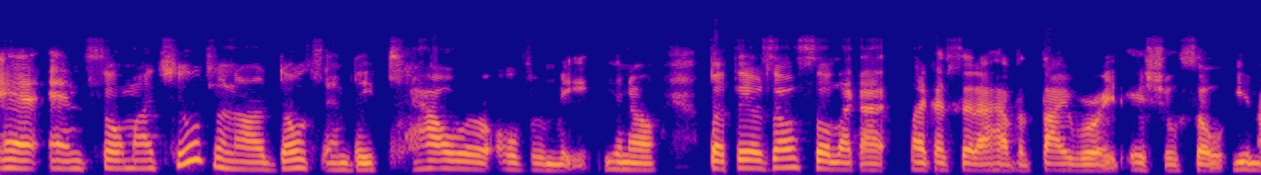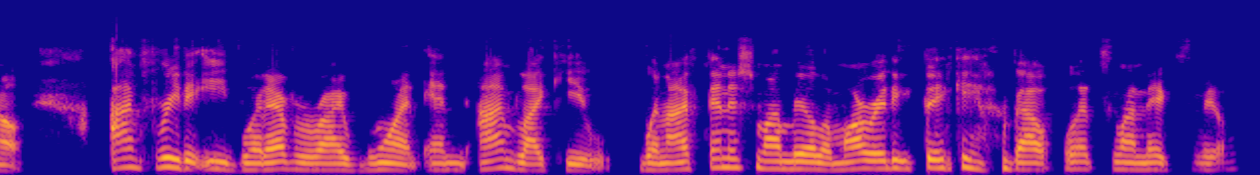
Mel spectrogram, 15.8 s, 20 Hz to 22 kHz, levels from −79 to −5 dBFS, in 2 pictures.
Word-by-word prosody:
a 185 -2 +5
and 175 -1 0
so 180 -2 0
my 180 0 -2
children 260 - 0
are 160 -1 +1
adults 180 +5 -1
and 150 -1 -4
they 150 0 0 0.2
tower 175 -3 +1
over 150 -2 -5
me, 135 -1 -4
you 165 -1 -3
know, 145 -2 +1 0.3
but, 175 -2 +3
there's 190 0 +2
also, 200 -3 +2
like, 155 -1 0
I 145 - +1
like 155 -1 +1
I 155 - +3
said, 150 -1 0
I 140 - +4
have 135 -2 -1
a 130 - -7
thyroid 140 -2 +1
issue, 135 -3 -3
so, 140 - 0
you 320 -1 0
know, - - 0 0.5
I'm 205 0 +3
free 200 +1 +2
to 175 - +3
eat 160 -3 -2
whatever 150 0 +3
I 145 0 +3
want, 140 +1 0
and 145 0 -3
I'm, 175 +3 +2
like, 140 -3 +1
you. 130 -3 -3 0.2
When 150 0 0
I 155 +2 +5
finish 200 +3 -1
my 170 -2 +3
meal, 165 -2 +3
I'm 145 +2 -1
already 175 0 +3
thinking 185 -3 +1
about 155 -4 +2
what's 165 -1 -4
my 160 -1 0
next 150 0 -3
meal. 145 +3 -7
160 Hz, 205 wpm, -23 LUFS, 145-180 Hz, 0.5 s, a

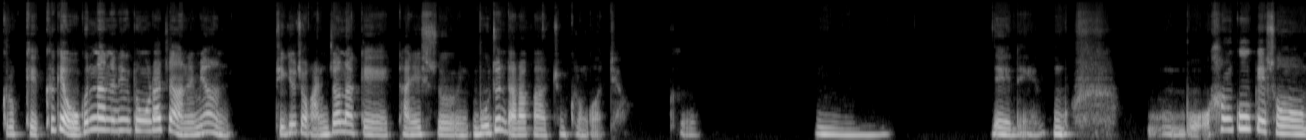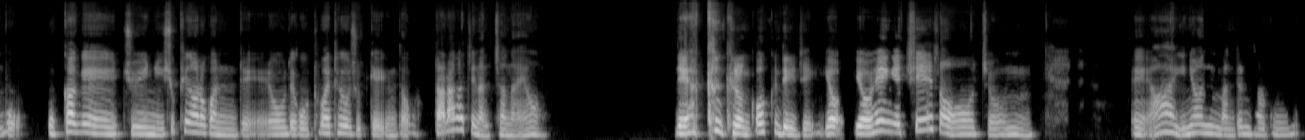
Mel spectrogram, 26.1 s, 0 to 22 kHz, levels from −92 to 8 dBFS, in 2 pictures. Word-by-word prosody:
그렇게 195 -1 -5
크게 315 - +2
어긋나는 295 - +3
행동을 300 -1 0
하지 320 0 +2
않으면 190 +1 -2 0.4
비교적 220 +2 -3
안전하게 185 -4 -2
다닐 185 -1 -3
수 175 -4 -5
있 - - -2
모든 220 +10 +1
나라가 175 -3 -1
좀 185 +1 -9
그런 160 -3 -11
것 - - -10
같아요. - - -23 0.5
그 175 -1 -17 1.2
음. 170 -1 -5 1.0
네네. 180 0 -3
뭐, 195 -1 -1 0.8
뭐 - - -8
한국에서 295 - +2
뭐 180 +3 -4 0.2
옷가게 210 -2 +3
주인이 195 -3 0
쇼핑하러 245 +1 +1
갔는데 175 -3 -3
어 185 0 +1
"내가 180 -2 0
오토바이 215 +6 0
태워 215 -2 +1
줄게." 180 0 -4
이런다고 170 +6 -5
따라가진 325 - +2
않잖아요. 165 +2 -3 1.3
네. 210 -2 +8
약간 235 +5 +4
그런 210 -5 +6
거? 245 +5 +5
근데 205 -7 +4
이제 170 +1 -3
여 210 0 +8
여행에 235 +4 +5
취해서 225 - +1
좀 180 -2 -4 1.0
예, 185 -3 -1
아 250 +5 +1
인연 215 +2 0
만든다고 175 0 -5
195 Hz, 260 characters per minute, -22 LUFS, 175-235 Hz, 1.3 s, 네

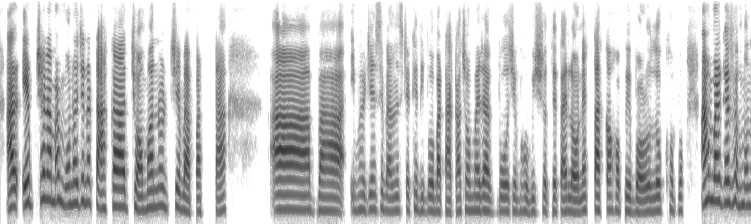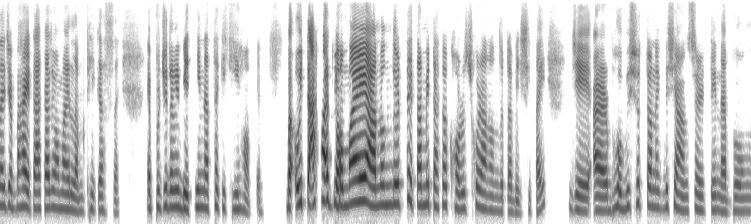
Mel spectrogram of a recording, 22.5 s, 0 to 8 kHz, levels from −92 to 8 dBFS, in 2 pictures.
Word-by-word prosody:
আর - - +9 0.2
এছাড়া 315 +5 +2
আমার 310 +2 -1
মনে 260 +1 -3
হয় 280 - -1
যেন 295 -1 -1 0.2
টাকা 215 +4 +1 0.3
জমানোর 225 +5 -1
যে 240 - -2
ব্যাপারটা, 170 -1 -4 0.9
আ - - +8 0.6
বা 190 - 0 0.4
এমার্জেন্সি 200 +2 -10
ব্যালেন্স 180 +1 -7
রেখে 205 +2 -10
দিবো 185 0 -8
বা - - +2
টাকা 165 +1 -5
জমায় 185 -1 -6
রাখবো। 180 0 -5
যে 180 - -9
ভবিষ্যতে 175 +2 -8
তাইলে 170 0 -2
অনেক 185 +3 -6
টাকা 190 0 0
হবে, 185 0 -6
বড়লোক 170 +3 -3
হব। 190 -3 -12 0.4
আমার 310 -1 +4
কাছে 290 +1 +1
মনে 245 +1 -5
হয় 250 0 -4
যে 240 - -2
ভাই 235 0 +3
টাকা 215 +1 -2
জমাইলাম, 205 -5 -5
ঠিক 205 -2 -13
আছে। 160 -2 -19 0.5
এরপর 215 +2 -6
যদি 245 -1 -3
আমি 230 - -1
বেঁচেই 210 +3 -1
না 215 - -1
থাকি 220 -2 -8
কি 200 - -11
হবে? - - -12 0.4
বা 225 - +5
ওই 265 - +5
টাকা 320 - +7
জমায়ে 275 +5 +9 0.2
আনন্দের 260 +2 0
তো - - -7 0.2
আমি 265 +1 -3
টাকা 245 +2 -6
খরচ 210 -1 -6
করে 240 -3 -3
আনন্দটা 180 -3 -11
বেশি 155 +4 -14
পাই। - - -6 0.5
যে 200 - -3 0.3
আর 185 -1 +3 0.2
ভবিষ্যৎ-টা 235 +5 -6
অনেক 225 -1 -10
বেশি 235 +1 -7
আনসার্টেন 190 0 -10
এবং 175 +2 -10
205 Hz, 175 wpm, -22 LUFS, 180-245 Hz, 0.9 s, আর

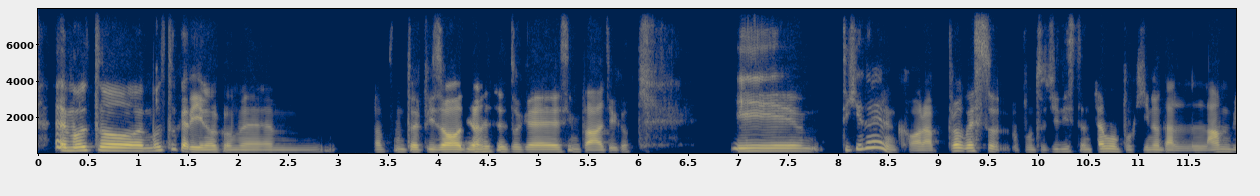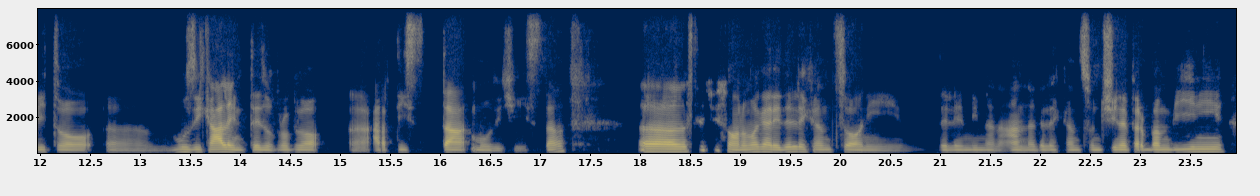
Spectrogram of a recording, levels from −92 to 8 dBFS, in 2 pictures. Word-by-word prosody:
È 170 - +6
molto 170 -2 +7
è - - +6
molto 180 +11 -4
carino 110 - +3
come, 105 0 -7 0.5
appunto, 115 0 -5
episodio, 115 +1 +5
nel 130 +1 -2
senso 120 0 -5
che 115 -1 +3
è - - -4
simpatico. 105 -1 -1 1.0
Ehm, 145 - +1 0.2
ti 195 - -11
chiederei 305 - -2
ancora, 95 -1 -3
però 160 0 +2
questo, 155 -1 -1 0.2
appunto, 110 -1 -16
ci 120 +4 -14
distanziamo 125 +2 -3
un 130 - -3
pochino 110 +2 -8
dall'ambito, 100 +1 -3
uhm, 90 -2 -15
musicale 115 +1 +3
inteso 105 -1 -4
proprio, 105 0 -4 0.2
uhm, - - -9
artista 105 -1 0
musicista. 100 +4 -8 0.7
Ehm, 125 -1 +6
se 125 +10 -10
ci 185 -1 -15
sono 110 -9 +1
magari 120 -2 +1
delle 120 +1 -2
canzoni, 105 -5 -5 0.3
delle 105 -1 -8
ninna 105 0 -9
nanne, 100 +2 -5
delle 105 +1 -8
canzoncine 105 +1 -3
per 105 +1 -1
bambini 115 +2 -3
110 Hz, 115 wpm, -24 LUFS, 105-125 Hz, 1.0 s, molto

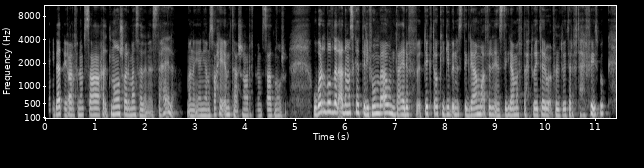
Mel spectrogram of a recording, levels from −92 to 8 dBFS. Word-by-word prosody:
يعني - - -12
بدري 180 -3 -6
أعرف 180 0 -2
أنام 185 - -2
الساعة 185 0 +2
ح - - -3
00:00 200 -2 0
مثلًا، 185 -3 -4
استحالة، 205 +6 -4 0.2
ما - - -6
أنا 160 - -3
يعني 165 0 -4
أنا 165 - -3
صاحية 190 +3 -3
إمتى 195 0 -2
عشان 170 +4 -5
أعرف 170 +1 -7
أنام 165 0 -11
الساعة 165 0 -2
00:00، 165 0 -9 0.5
وبرضه 250 +7 +6
بافضَل 260 -1 +5
قاعدة 240 +2 +5
ماسكة 240 +1 +3
التليفون 215 -1 +4
بقى 230 +1 +4
وأنت 205 -5 +2
عارف 195 +1 0
تيك 210 0 +1
توك 210 +1 -2
يجيب 200 0 -1
إنستجرام 195 0 +1
وأقفل 200 -1 -1
الإنستجرام 180 +1 -1
أفتح 190 -1 -7
تويتر 180 0 0
وأقفل 175 -1 -2
تويتر 175 +1 -3
أفتح 185 -1 -11
الفيسبوك، 215 +4 -1
190 Hz, 210 wpm, -19 LUFS, 180-210 Hz, 0.5 s, وبرضه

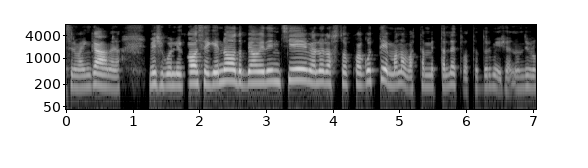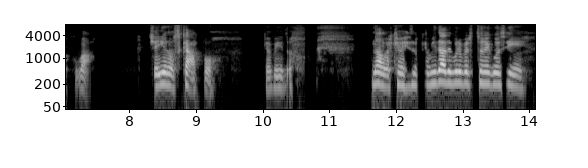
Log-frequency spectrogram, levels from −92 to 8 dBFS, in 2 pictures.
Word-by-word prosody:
se 180 - -10
va 165 0 -5
in 175 +1 -8
camera. 180 -4 +3 0.4
Invece, 200 0 -2
quelle 190 0 -2
cose 215 0 +3
che: 210 +1 +4
“No, 245 +2 +5
dobbiamo 220 -1 +1
vede' 220 +1 +3
insieme, 245 +1 +2
allora 220 0 0
sto 210 -1 -9
qua 205 -1 -4
co' 235 +3 -2
te". 255 0 +2
"Ma 195 -2 -5
no, 205 -1 -4
vatte 155 +3 -11
a - - -13
mette' 175 0 -10
a - - -11
letto, 190 -5 -9
vatti 140 - -19
a - - -14
dormì, 175 0 -12
cioè, 140 - -13
non 160 - -14
ti 170 - -14
preoccupà”, 165 -1 -10 0.9
cioè, 185 0 -2
io 210 - +4
non 185 -3 -2
scappo, - - -2 0.7
capito? 155 +1 -11 1.2
No, 205 -1 +3
perché 180 +4 -4
mi 190 - -4
sono 195 0 -9
capitate 220 +2 +4
pure 220 0 +2
persone 215 0 -1
così. 195 -5 -4
200 Hz, 185 wpm, -22 LUFS, 175-220 Hz, 1.2 s, No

